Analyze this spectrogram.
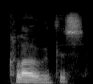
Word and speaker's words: clothes: The final sound is a the followed by an s. Clothes. If this is difficult for you, just pronounce it like close, as in close the door.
